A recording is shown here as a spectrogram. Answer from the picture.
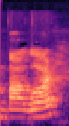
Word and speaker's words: बागौड़: चौपानी मांडो के बाद आता है आपका बागौड़। अब देखो बागौड़ को कुछ लोग बागड़ भी बोलते हैं, तो जिस तरीके से इसकी स्पेलिंग है तो फिर मैं बागौड़ बोल रही हूँ, बट बागड़ भी कहते हैं।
